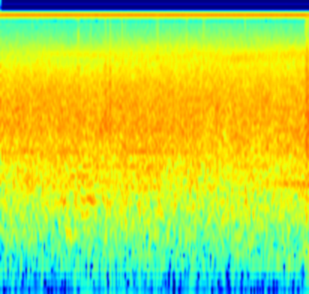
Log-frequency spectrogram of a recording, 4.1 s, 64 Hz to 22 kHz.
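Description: CB radio receiver on channel 19 putting out a steady rush of static between transmissions, with faint, garbled voices from distant stations buried in it.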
